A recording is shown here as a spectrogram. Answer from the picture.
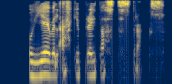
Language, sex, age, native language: Icelandic, female, 12, Icelandic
